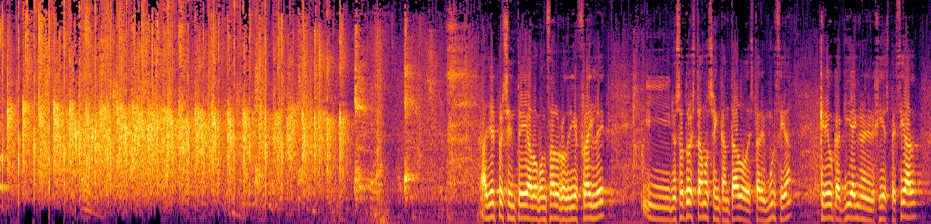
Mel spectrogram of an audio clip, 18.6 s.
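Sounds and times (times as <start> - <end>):
audience applause: 0.0 - 7.1
speech: 9.7 - 18.6.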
